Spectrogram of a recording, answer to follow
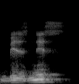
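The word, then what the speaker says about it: business: ऐसे लिखा जाता है बिजनेस को बिजनेस इसमें आई ऑफें साइलेंट और रिड्यूस्ड कैस ये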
